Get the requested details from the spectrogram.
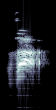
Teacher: This is Dha, you stick your tongue out, Dha, a heavy Z with sticking your tongue out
